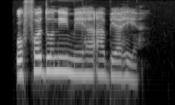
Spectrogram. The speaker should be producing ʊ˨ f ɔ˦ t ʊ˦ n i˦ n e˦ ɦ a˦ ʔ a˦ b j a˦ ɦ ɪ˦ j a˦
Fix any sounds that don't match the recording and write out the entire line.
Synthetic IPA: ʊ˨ f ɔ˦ d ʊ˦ n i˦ m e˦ ɦ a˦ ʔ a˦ b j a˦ ɦ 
